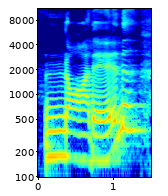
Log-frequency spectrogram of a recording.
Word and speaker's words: nodded: Now the woman nodded. So to nod, notice that pronunciation in the past simple, nodded.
